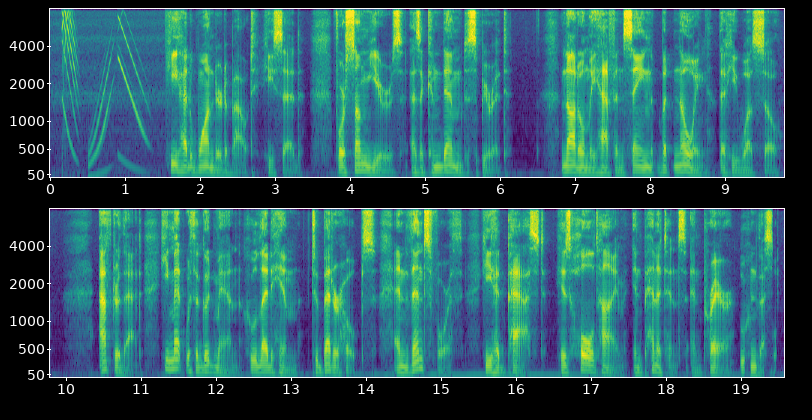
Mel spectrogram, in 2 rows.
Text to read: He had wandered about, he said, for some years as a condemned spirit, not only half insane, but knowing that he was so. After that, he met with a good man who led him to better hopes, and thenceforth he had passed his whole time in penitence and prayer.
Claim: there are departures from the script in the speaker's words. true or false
true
